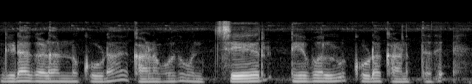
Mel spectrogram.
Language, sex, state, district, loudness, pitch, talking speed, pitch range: Kannada, male, Karnataka, Koppal, -20 LUFS, 140 Hz, 100 wpm, 135-145 Hz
